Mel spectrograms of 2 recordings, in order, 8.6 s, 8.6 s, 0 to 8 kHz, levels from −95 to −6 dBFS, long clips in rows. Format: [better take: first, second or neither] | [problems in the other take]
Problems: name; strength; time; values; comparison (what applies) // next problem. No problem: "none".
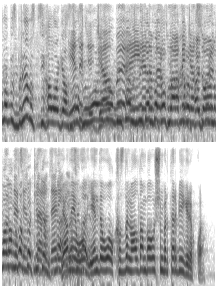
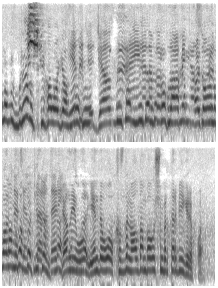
first | noise reduction (neural mask model Resemble Enhance denoiser)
